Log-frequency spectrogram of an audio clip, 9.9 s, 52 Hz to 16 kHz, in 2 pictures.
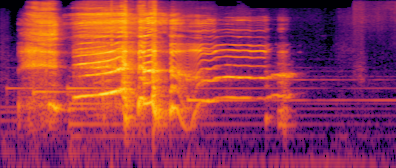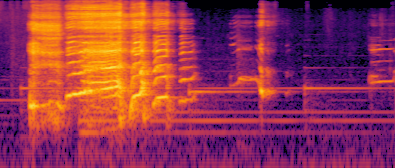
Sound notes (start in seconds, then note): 0.5 crying; 5.3 crying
